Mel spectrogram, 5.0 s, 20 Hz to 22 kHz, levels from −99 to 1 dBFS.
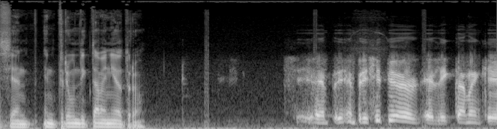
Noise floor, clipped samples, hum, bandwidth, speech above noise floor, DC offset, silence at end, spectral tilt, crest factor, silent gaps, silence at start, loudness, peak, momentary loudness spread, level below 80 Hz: -39 dBFS; under 0.1%; none; over 20 kHz; 21 dB; under 0.1%; 0 s; -7 dB/octave; 14 dB; none; 0 s; -19 LUFS; -6 dBFS; 10 LU; -36 dBFS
